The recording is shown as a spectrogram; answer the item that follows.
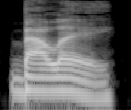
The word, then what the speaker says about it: ballet: from other languages Etc so things like ballet Gourmet we are not going to pronounce the T there she's a ballet dancer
